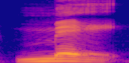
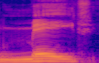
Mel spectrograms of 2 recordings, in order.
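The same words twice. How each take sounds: First: The final T is dropped. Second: The final T is clearly pronounced. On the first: The speaker calls it right. "You say mate, and you leave it at that" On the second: The speaker calls it wrong. "You you don't say mate"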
